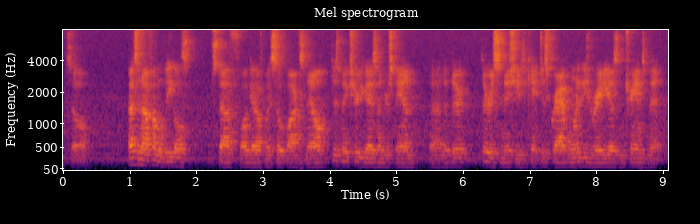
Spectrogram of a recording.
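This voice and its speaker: A man's voice: low voice, steady tone, brisk. A man giving an informal, unscripted product review and explainer in a plain-spoken, matter-of-fact way. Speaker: reviewer and amateur radio hobbyist. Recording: roomy, distant mic, clearly noisy.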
